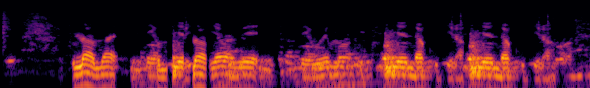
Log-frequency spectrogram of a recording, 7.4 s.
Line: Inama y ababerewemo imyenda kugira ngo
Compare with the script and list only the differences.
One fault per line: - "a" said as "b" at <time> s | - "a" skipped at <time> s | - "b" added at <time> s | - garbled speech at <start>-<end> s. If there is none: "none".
- garbled speech at 1.6-2.6 s
- "imyenda kugira" added at 5.9 s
